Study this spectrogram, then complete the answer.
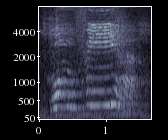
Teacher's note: Pembacaannya harus jelas seperti idhar, jangan sampai teledor. Kalau teledor, maka dia akan menjadi ikhfa. Karena huruf fa ini berdekatan dengan mim sifatnya. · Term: idhar syafawi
